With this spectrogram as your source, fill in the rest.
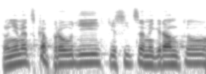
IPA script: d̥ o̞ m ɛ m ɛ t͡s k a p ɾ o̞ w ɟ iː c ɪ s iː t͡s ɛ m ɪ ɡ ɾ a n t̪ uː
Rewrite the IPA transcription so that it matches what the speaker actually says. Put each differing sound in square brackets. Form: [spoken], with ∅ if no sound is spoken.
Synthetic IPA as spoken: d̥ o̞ [ɲ] ɛ m ɛ t͡s k a p ɾ o̞ w ɟ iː c ɪ s iː t͡s ɛ m ɪ ɡ ɾ a n t̪ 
